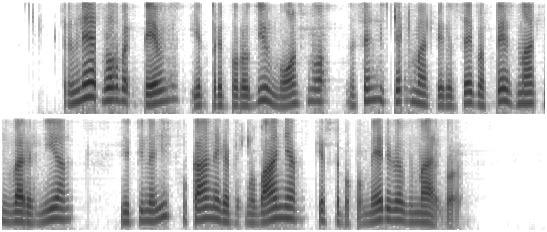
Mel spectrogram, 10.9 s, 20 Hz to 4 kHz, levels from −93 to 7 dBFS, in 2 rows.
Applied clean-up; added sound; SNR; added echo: neural separator model SepFormer WHAMR!.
